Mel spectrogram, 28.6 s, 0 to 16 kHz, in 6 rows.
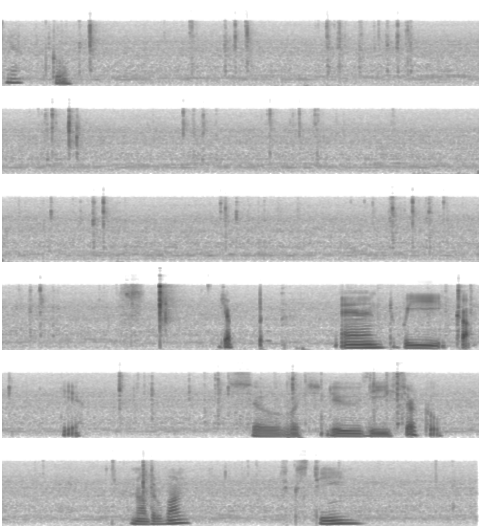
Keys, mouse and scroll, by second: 0.0 z, 0.6 y, 2.1 g, 3.4 ctrl+z, 3.8 g, 5.5 KP_1, 5.7 z, 6.1-7.9 middle drag, 6.6 e, 8.8 z, 9.8 z, 10.0-11.8 middle drag, 10.3 g, 12.3-13.9 middle drag, 12.3 s, 13.3 s, 14.5 g, 15.9 KP_1, 16.3 z, 18.6 z, 18.9 Tab, 19.2-21.0 middle drag, 20.5 KP_1, 21.0 Tab, 21.3 middle click, 21.5 middle click, 21.8 Tab, 22.1 shift+space, 23.0 shift+a, 26.2 F6, 28.2 r.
